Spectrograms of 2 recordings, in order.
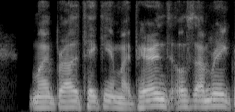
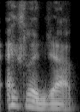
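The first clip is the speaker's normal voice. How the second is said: ordinary talk, nothing marked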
